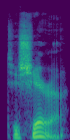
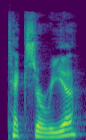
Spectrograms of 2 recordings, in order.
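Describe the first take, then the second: First: The name begins with a 'taysh' sound, unlike Texas. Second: The name begins with a 'tex' sound, like Texas. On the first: The speaker calls it right. "the correct way to pronounce that is Teixeira" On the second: The speaker calls it wrong. "which is like a portmanteau of Texas and cafeteria"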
